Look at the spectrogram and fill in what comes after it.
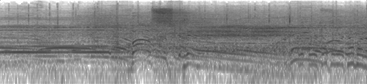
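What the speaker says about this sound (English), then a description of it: "The crowd saluting" Boxing arena crowd cheering and roaring to salute the WBC super bantamweight champion Israel Vazquez after a technical knockout win over Rafael Marquez, a steady loud wash of voices with a ring announcer talking over it.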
